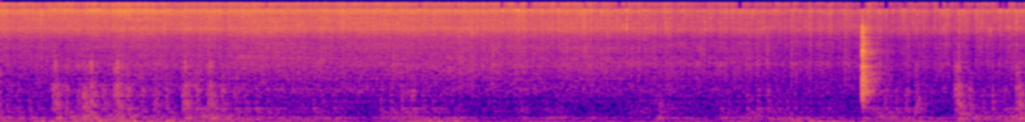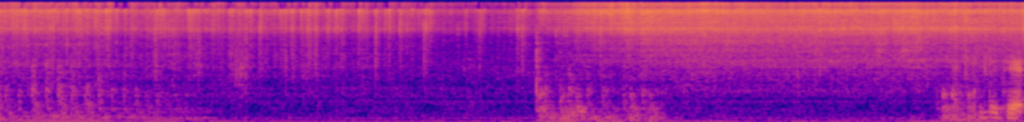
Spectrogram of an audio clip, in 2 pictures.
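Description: Spoonfuls of semolina harcha batter, made with corn, cheese and black olives, sizzle steadily on a hot pan, a continuous close frying hiss with a few sharp clicks and light utensil noises, no talking.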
